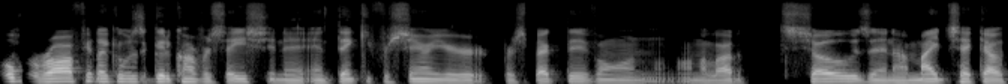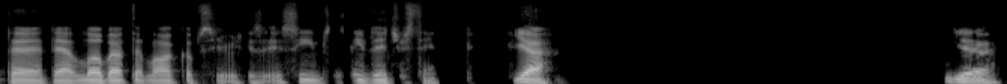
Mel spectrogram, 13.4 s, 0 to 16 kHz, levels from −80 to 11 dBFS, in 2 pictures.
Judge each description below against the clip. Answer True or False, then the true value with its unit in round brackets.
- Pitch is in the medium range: False (110 Hz)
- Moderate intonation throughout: True (3.3 semitones)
